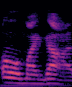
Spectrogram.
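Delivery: loud, joyous, delighted, gleeful outburst. Retelling a friend meeting a guitarist: imitating joyous gleeful exclamation. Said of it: "all joyous and glee".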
